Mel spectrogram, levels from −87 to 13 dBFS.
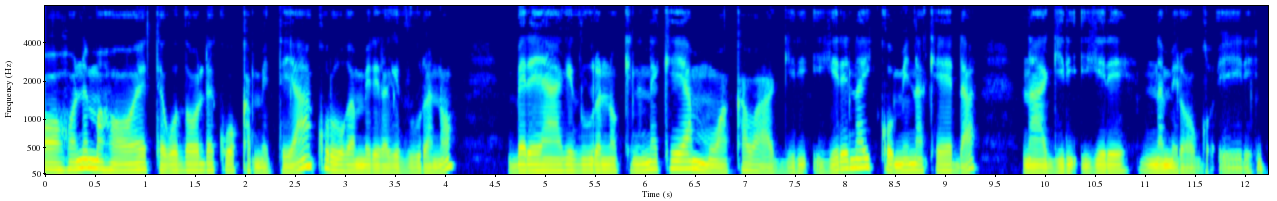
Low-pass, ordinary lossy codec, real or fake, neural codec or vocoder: none; none; real; none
